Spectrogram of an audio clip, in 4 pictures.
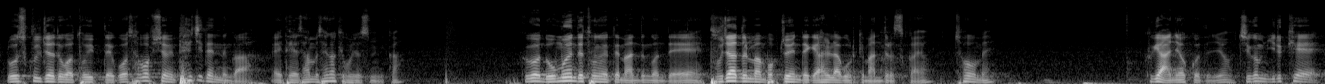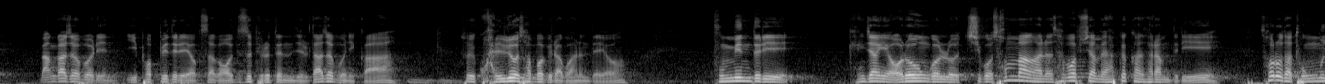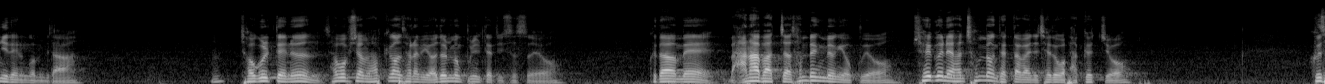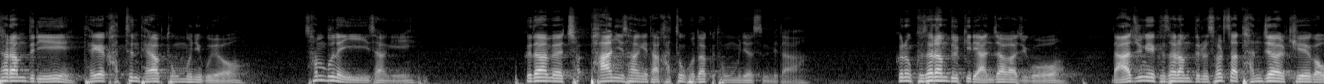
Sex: male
